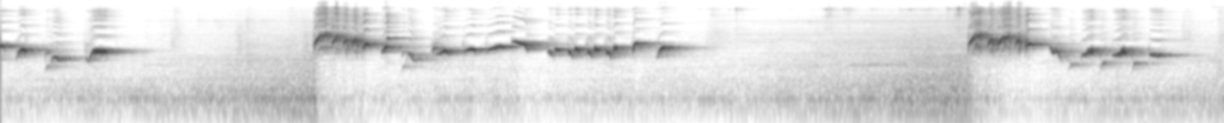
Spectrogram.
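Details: Greater green leafbird, singing to set other leafbirds off, gives several bouts of loud, fast falling whistles, each opening with a rasping burst, separated by quiet pauses with faint background noise.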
